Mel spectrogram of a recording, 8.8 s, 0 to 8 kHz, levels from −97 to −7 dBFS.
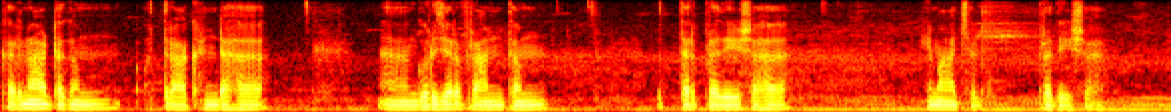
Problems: background sounds at intervals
